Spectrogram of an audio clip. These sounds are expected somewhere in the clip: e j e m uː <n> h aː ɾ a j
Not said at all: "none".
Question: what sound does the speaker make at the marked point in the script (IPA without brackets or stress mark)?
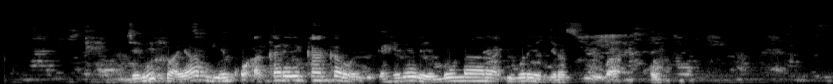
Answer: n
